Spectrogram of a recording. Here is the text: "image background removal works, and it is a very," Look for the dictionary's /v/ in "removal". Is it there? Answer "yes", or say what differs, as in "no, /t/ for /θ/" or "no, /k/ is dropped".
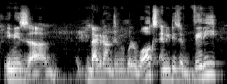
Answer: no, /b/ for /v/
